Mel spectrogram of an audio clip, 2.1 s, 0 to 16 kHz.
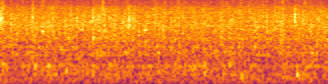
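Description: Steady rush of water in a jet-impact test rig: a jet from a 5 mm nozzle hitting a 45-degree impact plate inside the cylinder and draining away at high flow, with the pump's faint steady hum underneath.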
